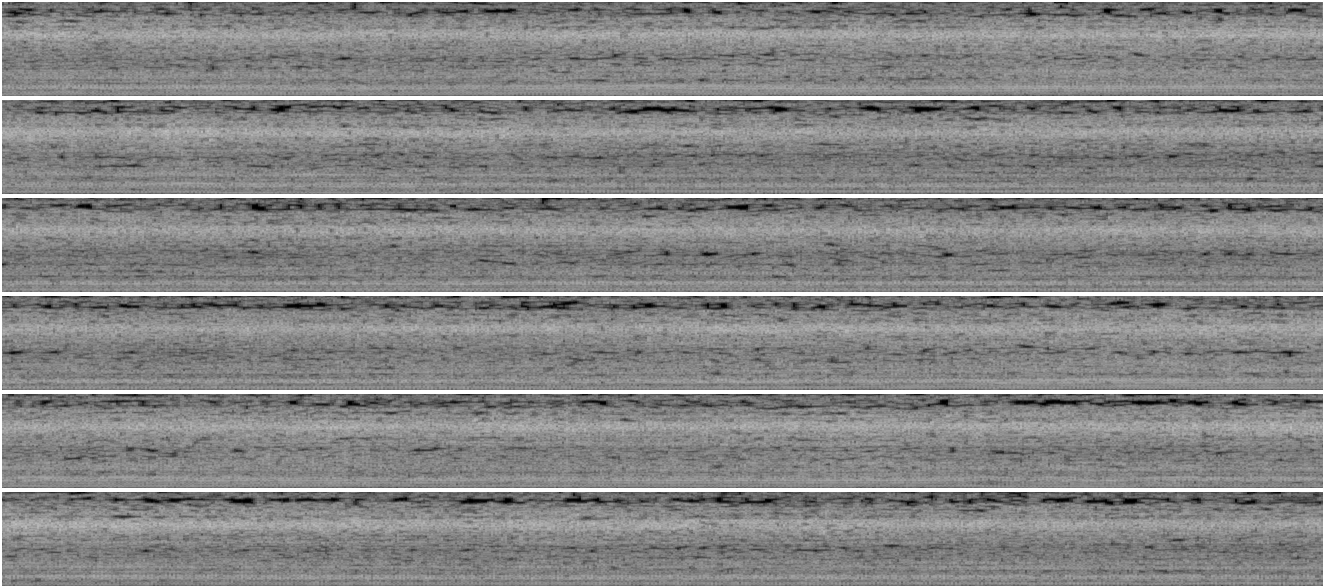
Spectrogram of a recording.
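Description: Car engine running under way, heard from inside the car: a steady drone whose pitch wanders up and down with engine speed and drops sharply twice, about six seconds in and again near the end.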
